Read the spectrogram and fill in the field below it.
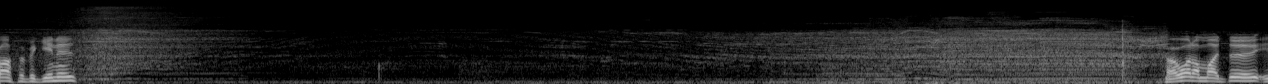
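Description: A small drone buzzes in the air, its whine rising and falling in pitch.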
